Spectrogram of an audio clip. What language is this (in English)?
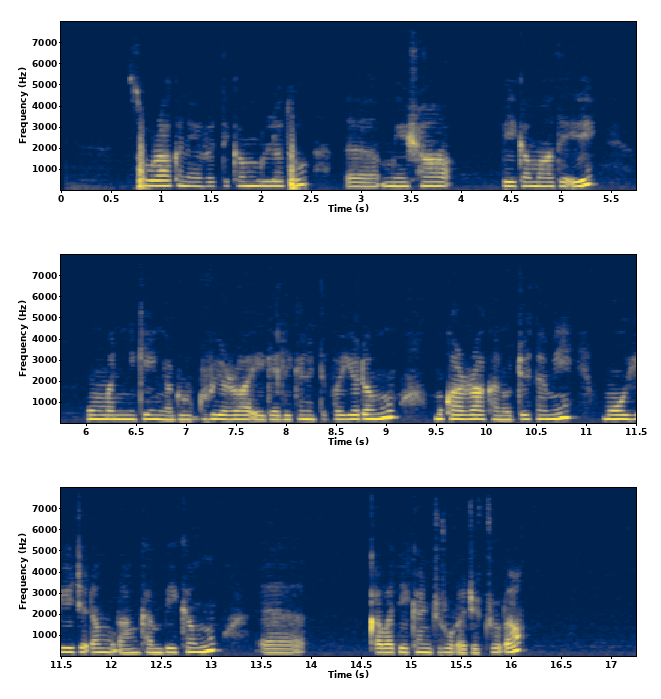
Oromo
